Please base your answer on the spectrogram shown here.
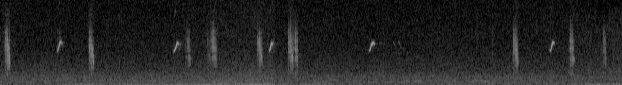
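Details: European stonechat alarm calls along gritstone edges in the Peak District moors in spring, around early May: thin, rising 'hweet' whistles alternating with sharp, pebble-clacking 'tak' notes, about every second, over a faint windy hush.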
